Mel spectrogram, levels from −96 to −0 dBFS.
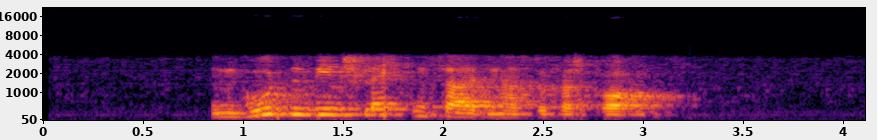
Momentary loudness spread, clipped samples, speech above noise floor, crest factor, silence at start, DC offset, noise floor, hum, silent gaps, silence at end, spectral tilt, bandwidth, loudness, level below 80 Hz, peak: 10 LU; under 0.1%; 45 dB; 20 dB; 0.85 s; under 0.1%; -67 dBFS; none; none; 0.95 s; -10.5 dB/octave; 4 kHz; -23 LUFS; -64 dBFS; -6 dBFS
